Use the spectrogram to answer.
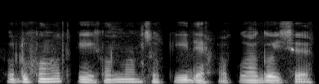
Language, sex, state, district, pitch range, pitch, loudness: Assamese, male, Assam, Sonitpur, 100-115 Hz, 110 Hz, -18 LUFS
